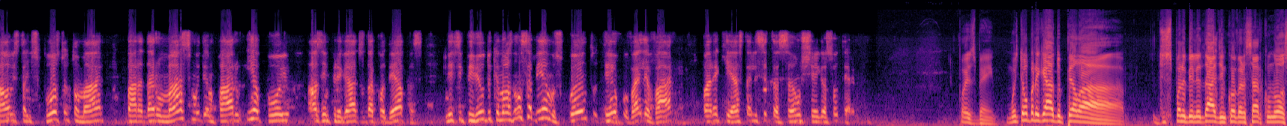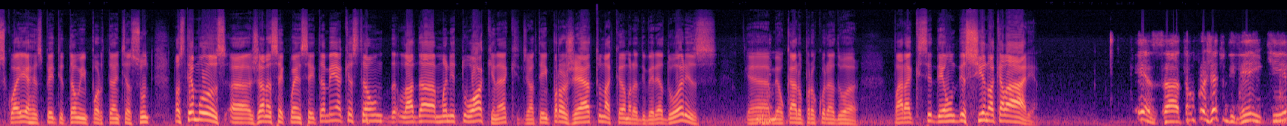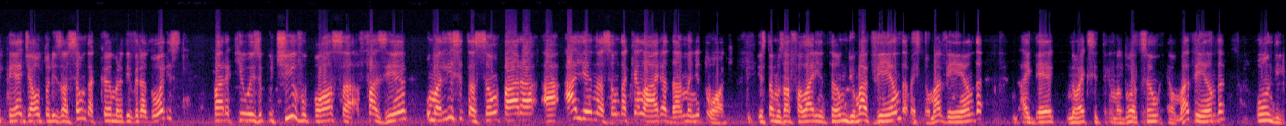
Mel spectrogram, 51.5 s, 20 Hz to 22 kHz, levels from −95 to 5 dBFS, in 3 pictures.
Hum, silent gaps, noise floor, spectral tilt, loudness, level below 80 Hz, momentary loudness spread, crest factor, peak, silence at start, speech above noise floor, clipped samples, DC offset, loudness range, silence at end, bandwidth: none; none; -45 dBFS; -5.5 dB/octave; -18 LUFS; -46 dBFS; 9 LU; 12 dB; -6 dBFS; 0 s; 28 dB; under 0.1%; under 0.1%; 4 LU; 0 s; 15.5 kHz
